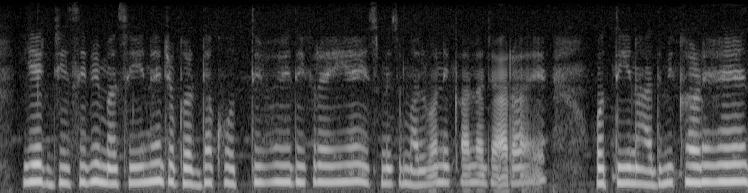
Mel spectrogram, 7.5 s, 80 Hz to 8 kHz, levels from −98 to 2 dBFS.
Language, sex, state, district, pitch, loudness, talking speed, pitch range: Hindi, female, Bihar, Gopalganj, 240 Hz, -29 LUFS, 190 wpm, 225-250 Hz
